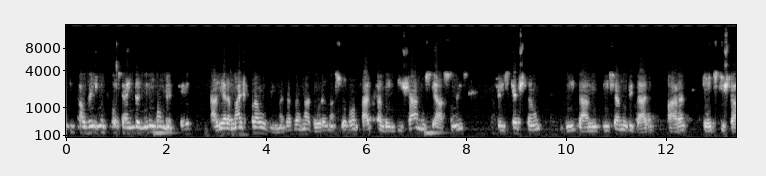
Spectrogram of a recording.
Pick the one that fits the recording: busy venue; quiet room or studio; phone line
phone line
